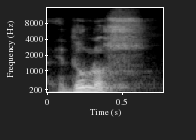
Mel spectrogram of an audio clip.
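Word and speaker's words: doulos: esclavo en griego es la palabra dulos se escribe d o u l o s repito d o u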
